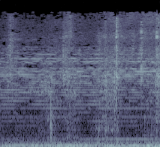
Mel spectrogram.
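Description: A low, steady buzz and hum of background noise, with a few faint ticks.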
